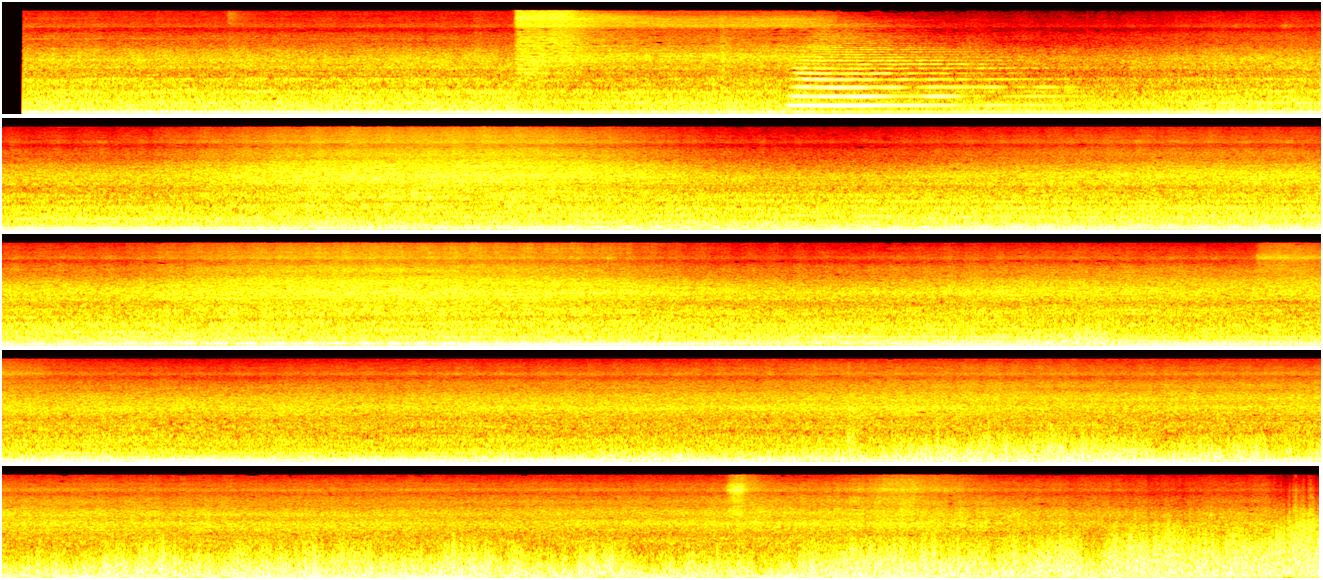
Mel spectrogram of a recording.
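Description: Diesel-hauled passenger train pulling out, heard from inside a carriage: the locomotive's engine runs steadily, a short horn blast sounds about four seconds in, and the engine note and wheel rumble build as the train gathers speed near the end.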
